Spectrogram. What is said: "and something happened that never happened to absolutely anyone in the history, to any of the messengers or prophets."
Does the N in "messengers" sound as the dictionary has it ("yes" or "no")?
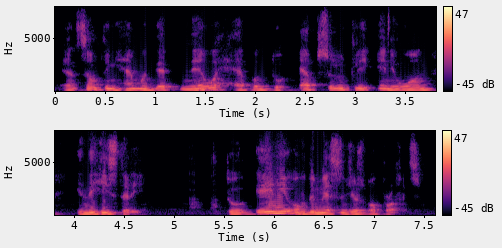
yes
